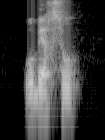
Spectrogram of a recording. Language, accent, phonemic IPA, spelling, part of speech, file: French, France, /o bɛʁ.so/, au berceau, adverb, LL-Q150 (fra)-au berceau.wav
- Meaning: in (its) infancy, at an early stage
